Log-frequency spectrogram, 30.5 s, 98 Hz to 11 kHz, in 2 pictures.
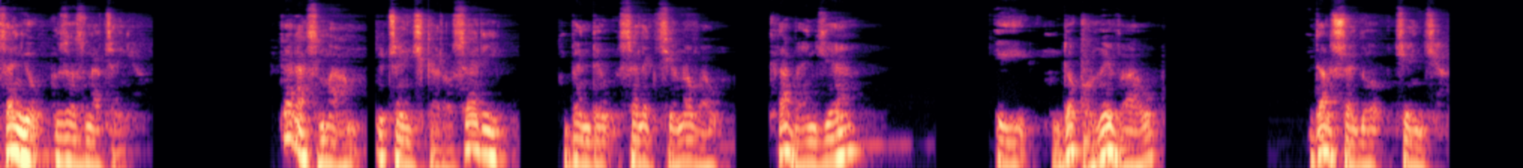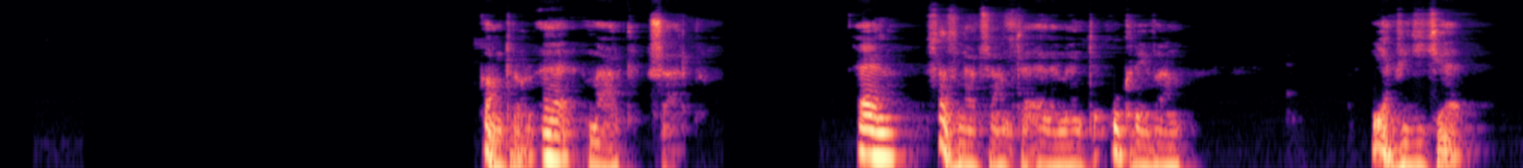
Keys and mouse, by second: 0.3-3.1 middle drag, 5.0 middle click, 8.7 click, 9.4 alt+shift+click, 10.0 middle click, 10.3 alt+shift+click, 10.9 middle click, 11.8 middle click, 13.2 middle click, 14.2 ctrl+z, 14.3 ctrl+z, 14.7 middle click, 15.2 alt+shift+click, 16.0 middle click, 16.9 alt+shift+click, 17.0 middle click, 17.7 middle click, 18.9 ctrl+e, 19.6 middle click, 21.3 l, 22.3 middle click, 23.0 l, 23.1 middle click, 23.4 l, 23.5 middle click, 23.9 middle click, 24.4 h, 24.5 middle click, 25.3 KP_3, 25.7 middle click, 26.0 middle click, 28.5 middle click, 29.0 alt+shift+click, 29.6 ctrl+e, 30.2 middle click.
